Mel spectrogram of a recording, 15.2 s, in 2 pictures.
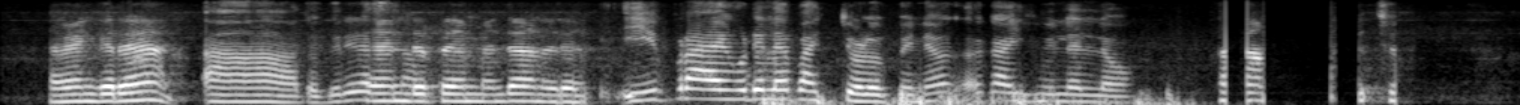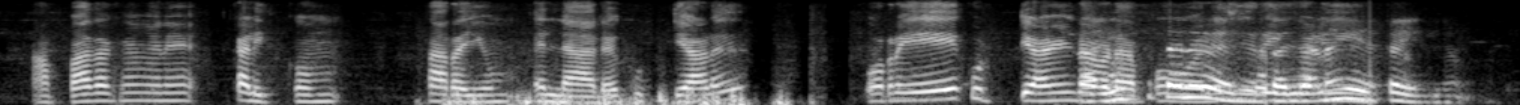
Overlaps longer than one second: present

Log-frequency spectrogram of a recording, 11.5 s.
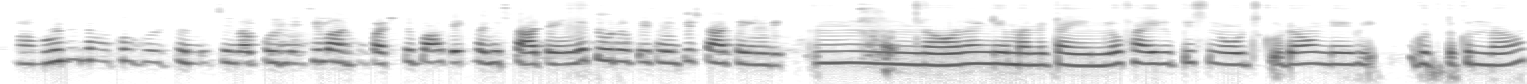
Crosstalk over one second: none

